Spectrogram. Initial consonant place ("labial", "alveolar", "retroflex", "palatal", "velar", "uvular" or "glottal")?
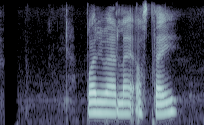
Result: labial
